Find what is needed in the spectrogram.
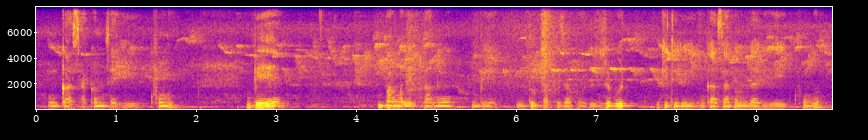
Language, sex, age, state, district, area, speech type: Bodo, female, 45-60, Assam, Udalguri, urban, spontaneous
